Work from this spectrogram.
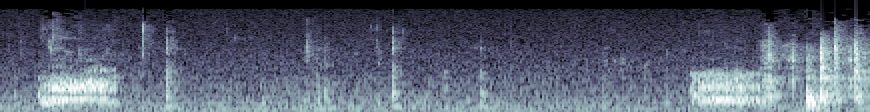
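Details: Young kittens indoors during their first syringe feeding of formula in the morning, several together on a lap; two clear harmonic mews about three seconds apart, the second followed by sharp clicks and rustling.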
